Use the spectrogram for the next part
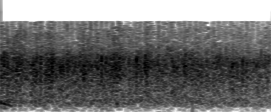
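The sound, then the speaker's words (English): A church audience claps hands in praise of Jesus Christ one morning, a dense, even roar of many overlapping claps holding at a constant, fairly loud level throughout with no voices standing out. “Give Jesus Christ a big hand clap of praise this morning.”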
